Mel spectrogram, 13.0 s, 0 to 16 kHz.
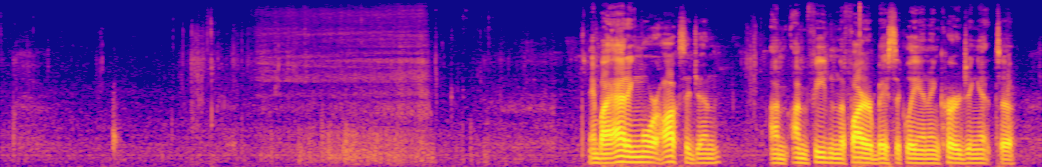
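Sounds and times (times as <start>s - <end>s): person blowing into stove: 3.1s - 5.6s.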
